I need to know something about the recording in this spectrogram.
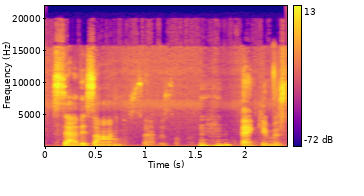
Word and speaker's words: Savizon: I'll spell it for you. It's SAVIZON. Savion? Savazan.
